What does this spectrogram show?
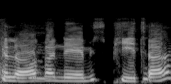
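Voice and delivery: put-on high-pitched, Swedish-accented head chef voice. Retelling how the Swedish head chef introduced himself: imitating Peter.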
